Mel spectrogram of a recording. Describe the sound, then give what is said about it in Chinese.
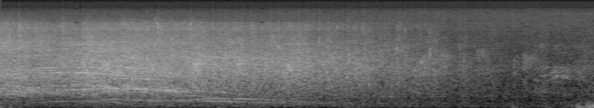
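Sustained audience applause welcoming crosstalk (xiangsheng) performers He Yunwei and Li Jing for the piece Dui Chunlian, a dense wash of clapping that starts strong and gradually tapers off over several seconds, with faint voices mixed underneath and a brief rise at the very end. “好，掌声有请。”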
